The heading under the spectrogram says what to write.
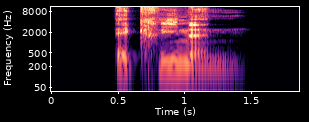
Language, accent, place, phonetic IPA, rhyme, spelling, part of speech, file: German, Germany, Berlin, [ɛˈkʁiːnən], -iːnən, ekkrinen, adjective, De-ekkrinen.ogg
- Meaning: inflection of ekkrin: 1. strong genitive masculine/neuter singular 2. weak/mixed genitive/dative all-gender singular 3. strong/weak/mixed accusative masculine singular 4. strong dative plural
